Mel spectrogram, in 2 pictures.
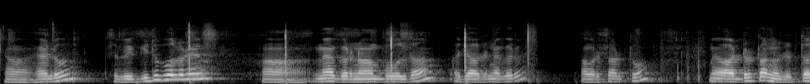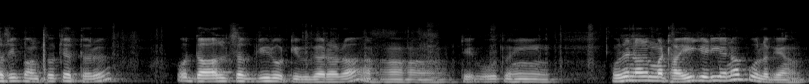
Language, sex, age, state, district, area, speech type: Punjabi, male, 60+, Punjab, Amritsar, urban, spontaneous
